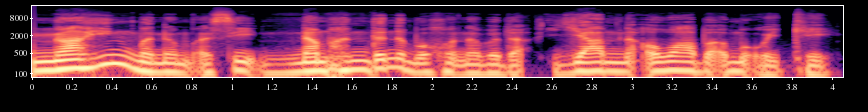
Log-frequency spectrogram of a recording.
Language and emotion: Manipuri, neutral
